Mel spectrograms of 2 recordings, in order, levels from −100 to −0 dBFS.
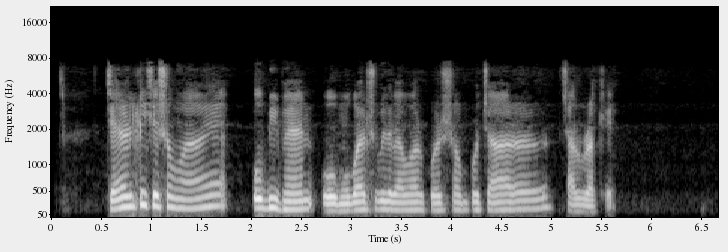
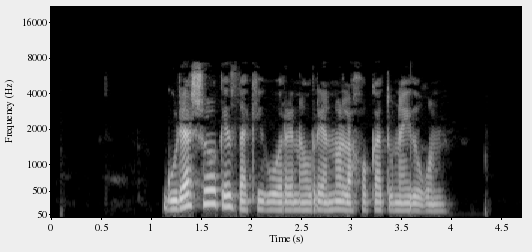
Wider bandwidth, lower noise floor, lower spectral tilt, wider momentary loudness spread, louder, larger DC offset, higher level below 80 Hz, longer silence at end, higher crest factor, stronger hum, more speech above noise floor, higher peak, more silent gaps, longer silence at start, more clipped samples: about the same, 7.6 kHz vs 7.8 kHz; about the same, -76 dBFS vs -79 dBFS; first, -6.5 dB/octave vs -5 dB/octave; about the same, 11 LU vs 11 LU; first, -18 LUFS vs -26 LUFS; neither; first, -58 dBFS vs -72 dBFS; first, 1.05 s vs 0.75 s; second, 16 dB vs 22 dB; neither; first, 58 dB vs 53 dB; first, -2 dBFS vs -6 dBFS; neither; second, 0.55 s vs 1.1 s; neither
